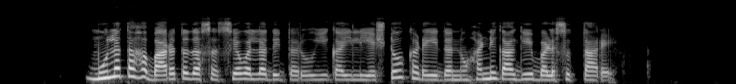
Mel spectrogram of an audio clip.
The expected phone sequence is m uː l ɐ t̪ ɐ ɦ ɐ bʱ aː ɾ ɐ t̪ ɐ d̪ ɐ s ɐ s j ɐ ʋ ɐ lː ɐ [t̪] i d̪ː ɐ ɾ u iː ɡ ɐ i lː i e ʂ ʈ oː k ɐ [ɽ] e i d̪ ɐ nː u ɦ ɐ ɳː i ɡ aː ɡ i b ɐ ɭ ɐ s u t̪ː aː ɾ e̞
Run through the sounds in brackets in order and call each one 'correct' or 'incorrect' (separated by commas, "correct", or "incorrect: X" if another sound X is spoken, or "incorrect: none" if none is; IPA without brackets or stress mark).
incorrect: d̪, correct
